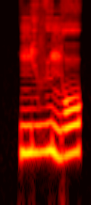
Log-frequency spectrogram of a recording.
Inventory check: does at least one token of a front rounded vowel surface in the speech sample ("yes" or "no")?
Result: yes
